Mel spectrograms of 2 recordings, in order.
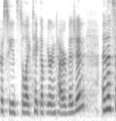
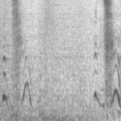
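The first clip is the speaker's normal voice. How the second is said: sneezing; slower than usual. Real, not acted. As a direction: sneeze hard twice. Real sneezing fit.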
